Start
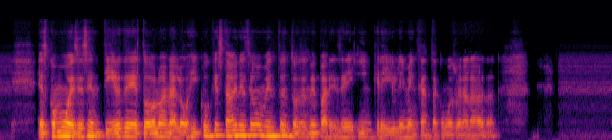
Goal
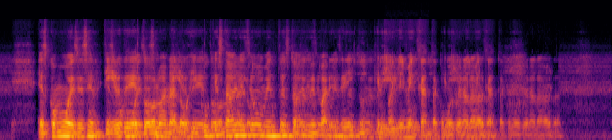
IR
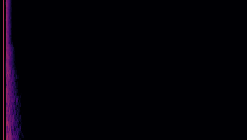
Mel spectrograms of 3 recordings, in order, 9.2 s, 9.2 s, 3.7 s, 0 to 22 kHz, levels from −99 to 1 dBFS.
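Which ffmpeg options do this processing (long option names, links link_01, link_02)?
-filter_complex "[0:a]asettb=1/sr,asplit=3[link_01][link_02][link_03];[link_01]atrim=end=5.764[link_04];[link_02]atrim=start=5.76:end=6.44,asetpts=PTS-STARTPTS,afade=type=in:duration=0.004:curve=qsin,afade=type=out:start_time=0.676:duration=0.004:curve=qsin,highshelf=frequency=2200:gain=10.5[link_05];[link_03]atrim=start=6.436[link_06];[link_04][link_05]acrossfade=duration=0.004:curve1=hsin:curve2=qsin[link_07];[link_07][link_06]acrossfade=duration=0.004:curve1=qsin:curve2=hsin,aecho=1:1:1003:0.398,asplit=2[link_08][link_09];[1:a]atrim=start_sample=2205[link_10];[link_09][link_10]afir=irnorm=-1:irlink=0,volume=-13.5dB[link_11];[link_08][link_11]amix=inputs=2:normalize=0,volume=3.5dB"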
